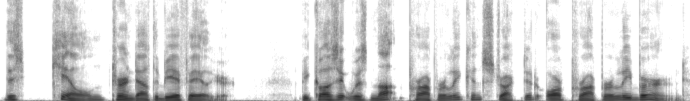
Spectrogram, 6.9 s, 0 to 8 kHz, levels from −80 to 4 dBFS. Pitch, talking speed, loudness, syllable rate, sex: 125 Hz, 150 wpm, -18 LUFS, 5.0 syllables/s, male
